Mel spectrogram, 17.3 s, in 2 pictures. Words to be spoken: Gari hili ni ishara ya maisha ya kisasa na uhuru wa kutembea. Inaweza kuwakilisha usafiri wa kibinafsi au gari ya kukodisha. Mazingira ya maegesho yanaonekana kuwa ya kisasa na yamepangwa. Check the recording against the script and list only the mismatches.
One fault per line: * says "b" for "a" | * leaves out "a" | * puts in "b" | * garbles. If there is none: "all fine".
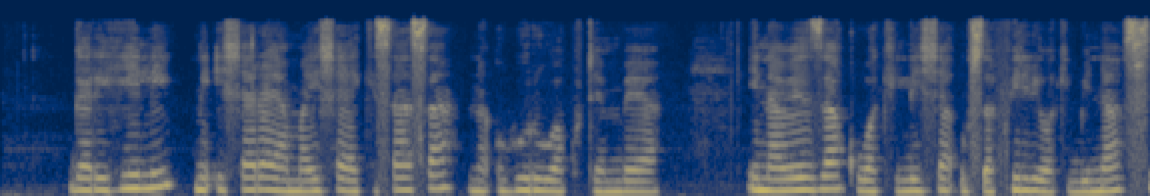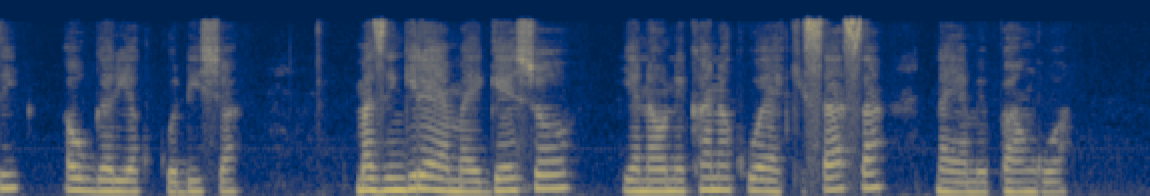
all fine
